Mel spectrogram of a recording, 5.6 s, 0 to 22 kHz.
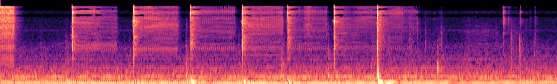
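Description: Peco PL-10 twin-coil solenoid point motor snapping over as it is switched one way and then the other: seven sharp clicks about every half second, the last the loudest, over a faint steady hum.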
